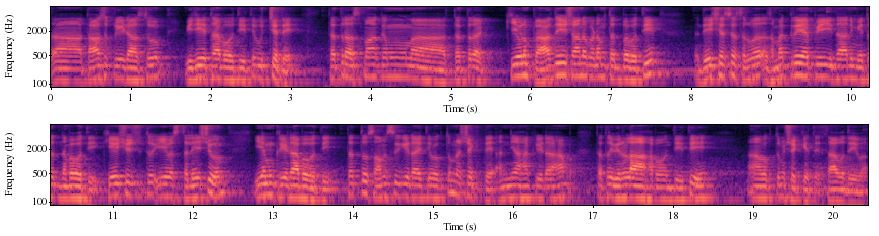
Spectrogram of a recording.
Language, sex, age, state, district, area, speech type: Sanskrit, male, 60+, Karnataka, Shimoga, urban, spontaneous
